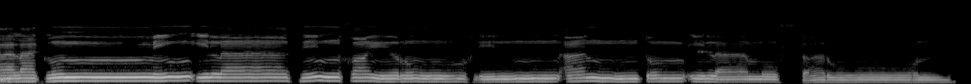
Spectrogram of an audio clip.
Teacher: ketika min ilahin ghairuhu, nah itu diwasolkan, dibaca panjang 4 harokat ya. Tidak sekedar min ilahin ghairuhu in ya. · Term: Mat silah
